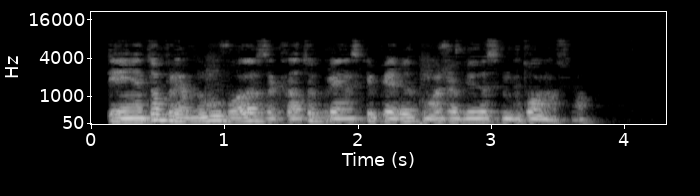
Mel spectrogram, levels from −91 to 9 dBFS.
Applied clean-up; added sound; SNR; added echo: neural mask model DeepFilterNet 3.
